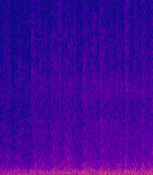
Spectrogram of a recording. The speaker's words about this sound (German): Das war jetzt das Geräusch der Spieltraktur, also dieser abstrakten, die hier bei Betätigung der Taste in Gang gesetzt werden und somit auch ein geringes Geräusch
